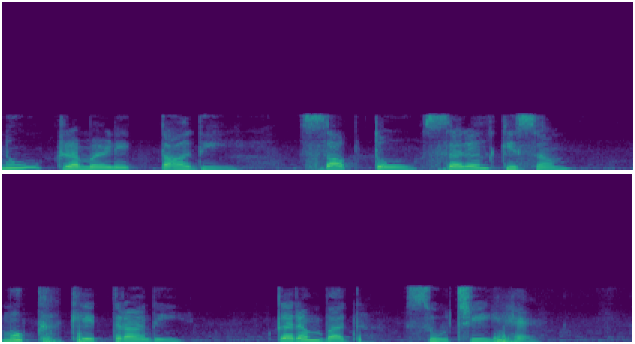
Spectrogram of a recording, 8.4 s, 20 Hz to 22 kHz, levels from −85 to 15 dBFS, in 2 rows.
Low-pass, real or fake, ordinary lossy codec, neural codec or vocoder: 7.2 kHz; fake; MP3, 64 kbps; vocoder, 44.1 kHz, 128 mel bands, Pupu-Vocoder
